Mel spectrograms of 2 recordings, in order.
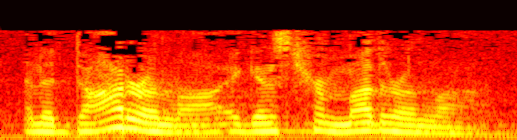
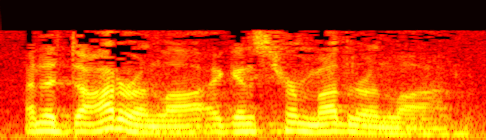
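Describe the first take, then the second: The two takes are said the same way.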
